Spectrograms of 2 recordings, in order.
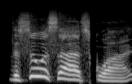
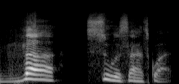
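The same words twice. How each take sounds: First: No extra stress falls on "the". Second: Strong emphasis falls on "the".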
